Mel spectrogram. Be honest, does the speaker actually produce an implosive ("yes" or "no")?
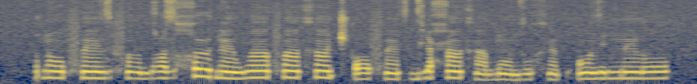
yes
